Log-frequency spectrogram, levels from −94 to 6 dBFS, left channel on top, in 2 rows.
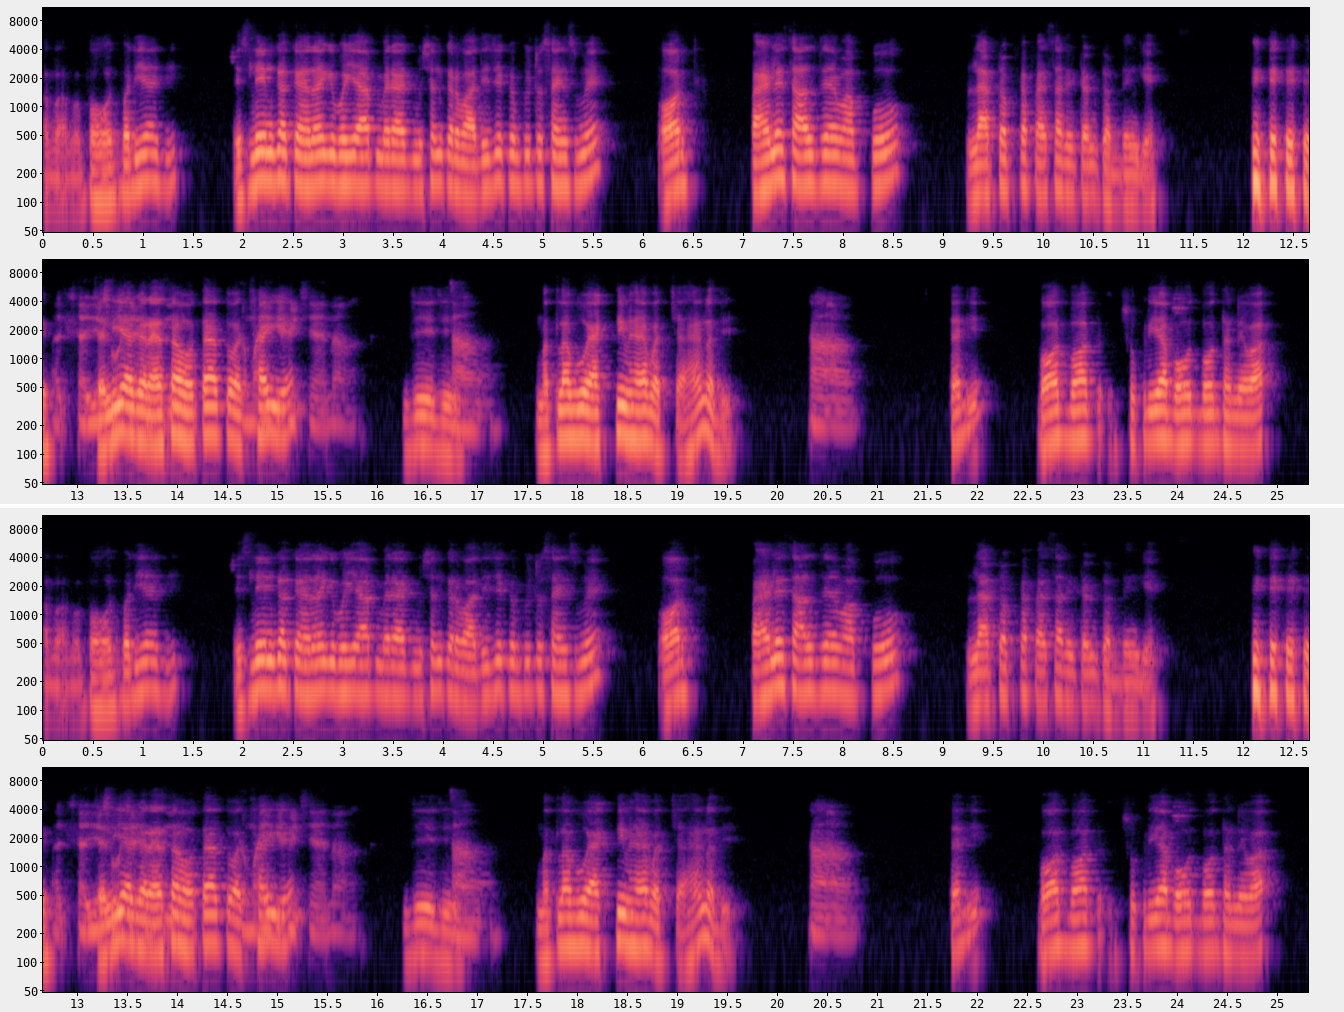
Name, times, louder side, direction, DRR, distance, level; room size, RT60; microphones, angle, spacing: voice 1, 0.0-1.3 1.9-5.6 6.2-6.5 7.1-8.6 9.2-11.1 12.1-12.7 13.2-15.2 16.3-16.8 17.6-19.5 21.7-22.0 22.6-23.2 23.5-24.9, left 4 dB, 45° left, 10 dB, 0.4 m, -21 dB
voice 2, 12.7-14.1 14.6-15.8 16.7-17.2 20.3-20.8 24.0-24.1, left 1 dB, 20° left, 7 dB, 0.8 m, -34 dB
6.3 x 5.9 x 5.1 m, 0.34 s
head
